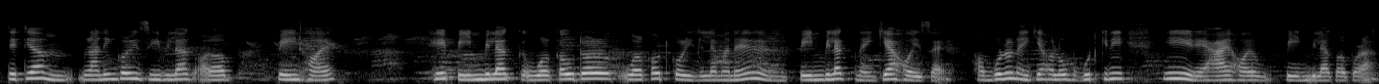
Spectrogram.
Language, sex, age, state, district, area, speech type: Assamese, female, 18-30, Assam, Dibrugarh, rural, spontaneous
